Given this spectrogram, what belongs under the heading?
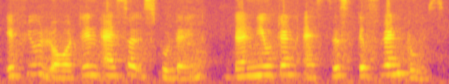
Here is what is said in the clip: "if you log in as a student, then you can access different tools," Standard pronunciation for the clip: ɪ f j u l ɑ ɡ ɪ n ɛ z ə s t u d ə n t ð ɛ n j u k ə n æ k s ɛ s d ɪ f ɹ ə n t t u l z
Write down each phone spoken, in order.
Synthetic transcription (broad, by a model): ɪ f j u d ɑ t ɪ n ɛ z ə s t u d ə n t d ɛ n j u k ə n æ s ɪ s d ɪ f ɹ ə n t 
